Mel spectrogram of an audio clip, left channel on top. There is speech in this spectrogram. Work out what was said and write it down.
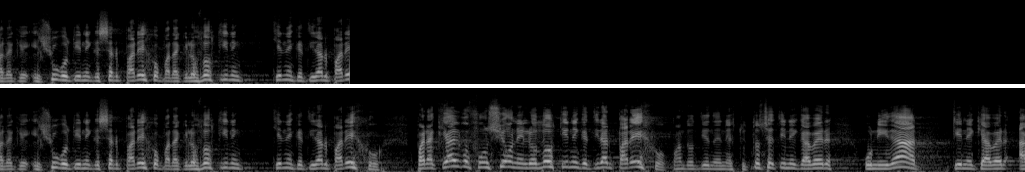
que el yugo tiene que ser parejo, para que los dos tienen que tirar parejo. Para que algo funcione, los dos tienen que tirar parejo. ¿Cuántos entienden esto? Entonces tiene que haber unidad, tiene que haber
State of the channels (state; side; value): drops out; left; at 3.5 s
